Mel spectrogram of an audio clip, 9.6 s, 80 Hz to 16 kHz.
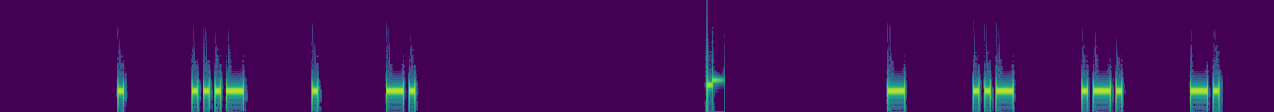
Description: Morse code, heard as a keyed tone, about 28 wpm, spaced as for 13 wpm, 690 Hz. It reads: EVEN TURN
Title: 4x Character Spacing - Top 200 Words - 28wpm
